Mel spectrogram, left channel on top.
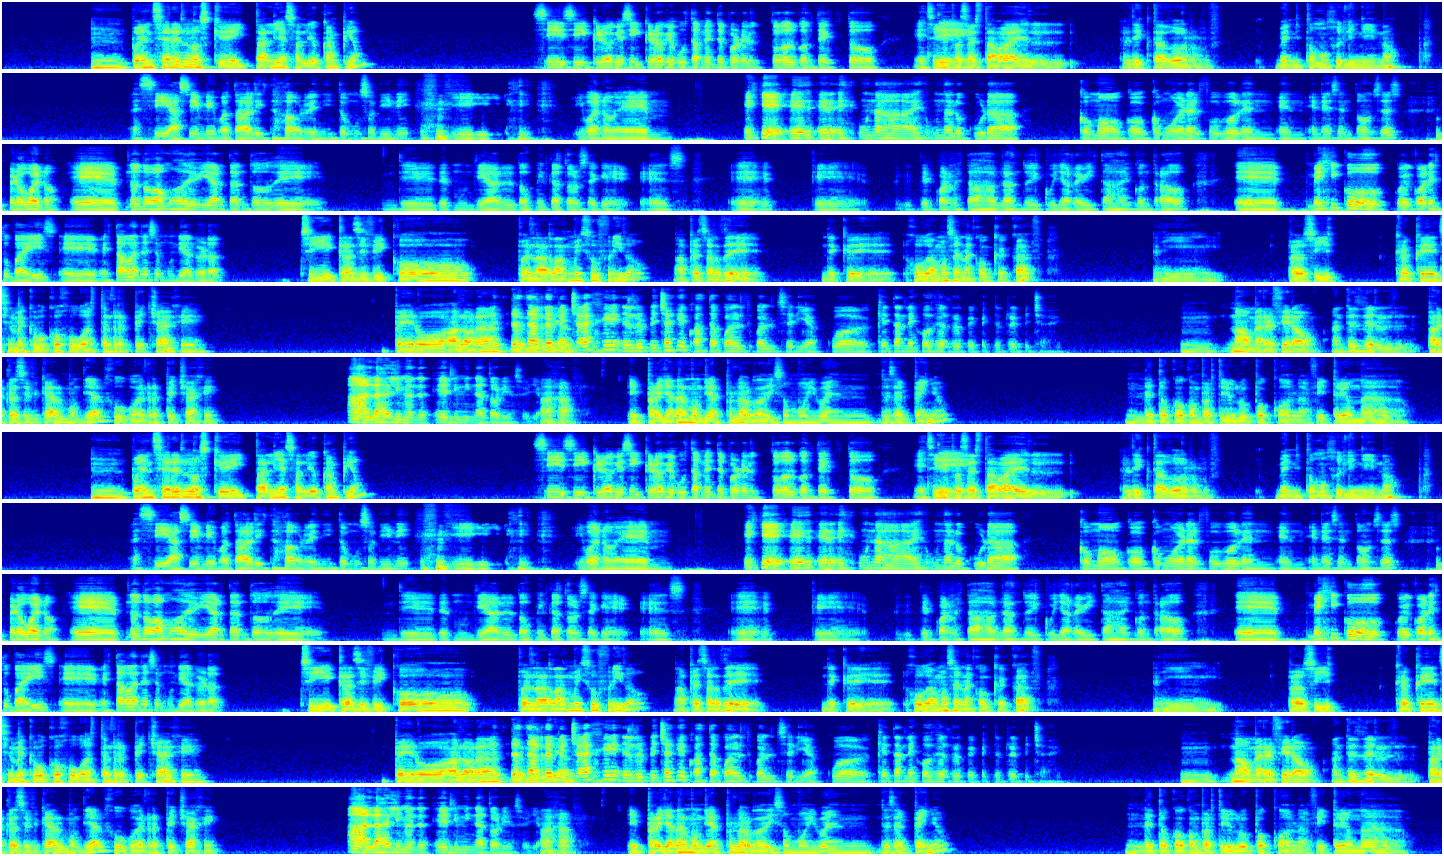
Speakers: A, on the right; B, in the centre.
A: Mm, ¿pueden ser en los que Italia salió campeón?
B: Sí, sí, creo que sí. Creo que justamente por el, todo el contexto, este,
A: Sí, pues estaba el, el dictador Benito Mussolini, ¿no?
B: sí, así mismo estaba el dictador Benito Mussolini
A: <laughs>
B: y <laughs> y bueno, em, es que es, es es una es una locura. cómo, co- cómo era el fútbol en, en, en ese entonces. Pero bueno, eh, no nos vamos a desviar tanto de, de- del Mundial 2014 que es eh, que, del cual me estabas hablando y cuya revista has encontrado. Eh, México, ¿cuál, cuál es tu país? Eh, estaba en ese mundial, ¿verdad?
A: Sí, clasificó, pues la verdad, muy sufrido, a pesar de, de que jugamos en la CONCACAF. Y, pero sí, creo que, si no me equivoco, jugó hasta el repechaje, pero a la hora del
B: Hasta
A: Mundial.
B: el repechaje, el repechaje, ¿hasta cuál, cuál sería? ¿Cuál- qué tan lejos es el repe- el repechaje?
A: Mm, No, me refiero, antes del, para clasificar al Mundial jugó el repechaje.
B: Ah, las elimina- eliminatorias se llama.
A: Ajá. Y pero ya en el Mundial, pues la verdad hizo muy buen desempeño. Le tocó compartir grupo con la anfitriona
